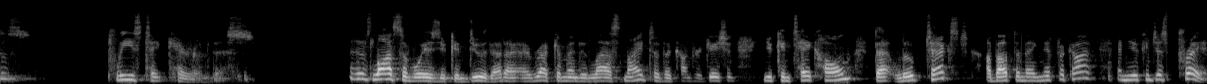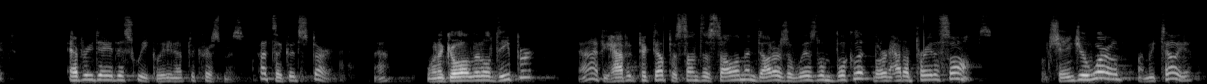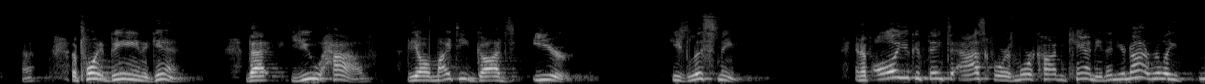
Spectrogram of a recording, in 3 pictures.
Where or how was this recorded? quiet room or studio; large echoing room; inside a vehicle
large echoing room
